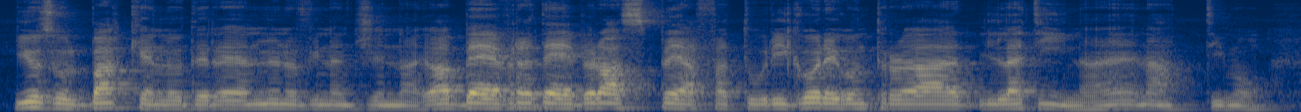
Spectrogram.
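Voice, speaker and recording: A young Italian man hosts a live football watchalong for his fan channel, chatting casually and fielding viewer questions. His mid-range voice moves fast and erupts into excited reactions to the play.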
